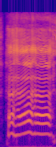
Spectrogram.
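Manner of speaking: high, imitated nervous laughter. Mortified audience at the club, imitated nervous laugh. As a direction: fake an uneasy laugh. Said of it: "like, nervously like".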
